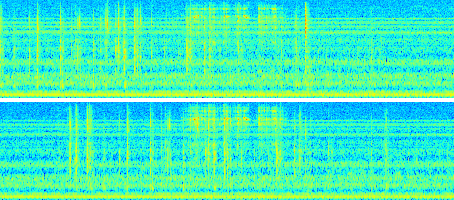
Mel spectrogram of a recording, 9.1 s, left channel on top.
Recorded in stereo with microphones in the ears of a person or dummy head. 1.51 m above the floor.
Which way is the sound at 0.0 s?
5° right (ahead or behind).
